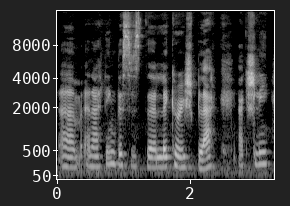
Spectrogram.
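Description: A woman's voice: medium pitch, fairly even intonation, moderate pace, gravelly, slight background noise. A woman with a South African accent whose first language is Afrikaans, chatting with frequent laughs in a craft voice-over. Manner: chatty, laughs often between phrases. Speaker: Bible journaling channel host. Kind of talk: voice-over narrating a craft process.

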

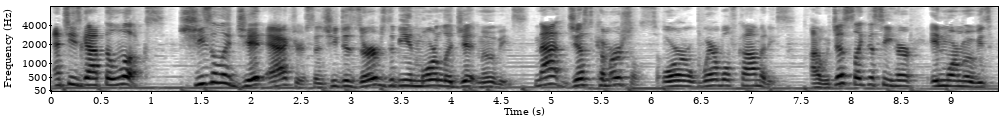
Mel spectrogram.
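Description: High-voiced man giving casual movie reviews. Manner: animated, conversational, sweary. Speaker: film reviewer. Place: small indoor room. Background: faint background music.

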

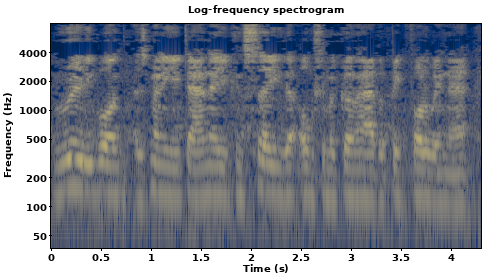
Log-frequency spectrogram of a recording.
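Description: A man's voice: medium pitch, little pitch movement, quick pace. An older man interviewing a player after a match, chatty and promotional, outdoors at a football ground. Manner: chatty, promotional, leading questions. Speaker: club interviewer. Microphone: handheld mic, camera at a distance. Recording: distant mic with crowd noise.

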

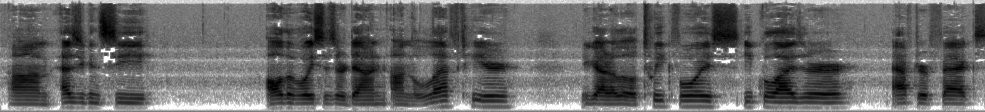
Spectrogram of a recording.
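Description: A man presenting a tech tutorial in a casual, informal, unscripted way, halting as he explains each step. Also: mid-range voice, poor audio.

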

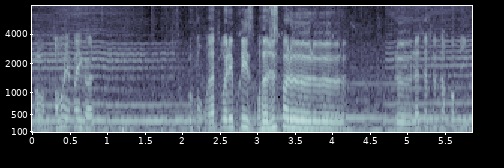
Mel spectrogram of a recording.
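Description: A man's voice: sits high, steady tone, fast, music in the background. A young man chatting casually outdoors as a riding companion, picked up by an action camera. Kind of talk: casual chat. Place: outdoors on the road and trails.

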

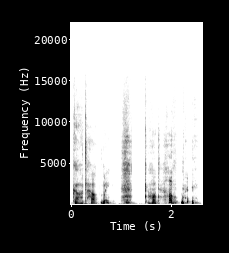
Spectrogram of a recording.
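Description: A man's voice: a little high, lively intonation, slow, husky, no echo, clean studio sound, full character voice. An actor playing an anguished working man confessing to a theft in a dramatic audiobook, telling his story with self-pity. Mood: despairing.

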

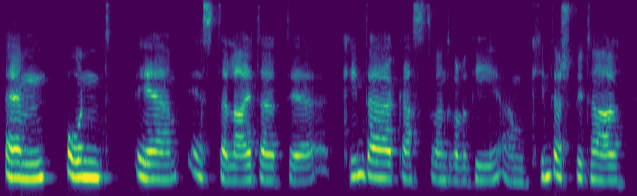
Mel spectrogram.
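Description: A man in his fifties from southern Germany introducing a speaker in a halting, collegial way over a video call. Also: sits high. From Swabia, southern Germany. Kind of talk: informal event introduction. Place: indoor room, on video call. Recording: dull lo-fi video call audio.

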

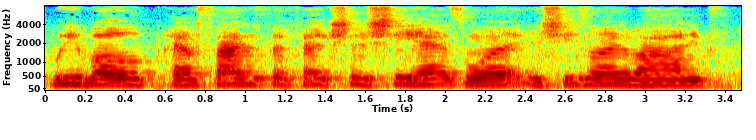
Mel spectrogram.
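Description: Young woman, raspy, hoarse, casual chatty vlogger, camera mic at home, faint hiss. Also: medium pitch, level tone, a little fast, rough recording. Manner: chatty, addresses viewers directly. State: hoarse from a sinus infection. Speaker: beauty vlogger. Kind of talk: casual makeup haul chat. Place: home room, indoors.

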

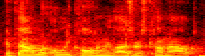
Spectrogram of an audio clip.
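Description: A man solemnly reciting liturgical hymn verses in a measured way, now and then stumbling over a word. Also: a little high, level tone, a bit bright. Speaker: reader of church liturgy. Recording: echoey, reverberant room.

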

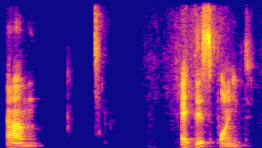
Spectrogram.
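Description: A man's voice: mid-range voice, very slow, breathy edge. Chatty man teaching a live painting lesson. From Israel. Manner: relaxed, chatty, frequent "uh" and repeated words. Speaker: watercolor art teacher. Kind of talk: live-stream painting lesson with chat replies. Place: home studio, indoors. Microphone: headset mic.

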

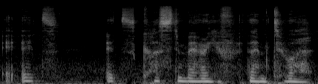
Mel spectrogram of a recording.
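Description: A man playing a shy, lovestruck young male vampire in an ASMR romance roleplay, stammering nervously in a soft, breathy, often whispered voice. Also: mid-range voice, steady tone, measured pace, natural voice. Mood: hesitant, shy. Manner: heavily stammering, hesitant, apologetic.

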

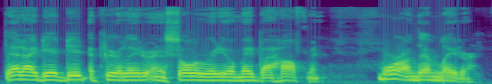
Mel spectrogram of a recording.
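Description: A man with a raspy voice, a collector giving conversational, scripted narration about technical history. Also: mid-range voice, normal speed, warm tone, poor audio. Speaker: radio collector and expert guest.

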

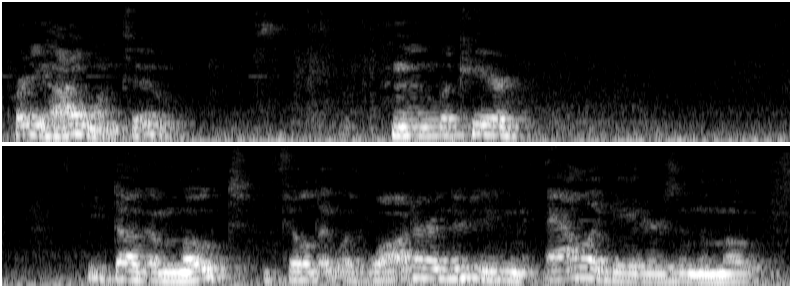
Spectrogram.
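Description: Mellow man reading a picture book aloud. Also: a little high, gravelly. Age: middle-aged. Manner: dramatic, suspenseful pauses. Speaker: school storyteller reading to children. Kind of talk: expressive picture-book read-aloud with asides to children. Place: small office, seated at desk. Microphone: camera across the desk. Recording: roomy office sound, faint background noise.

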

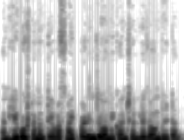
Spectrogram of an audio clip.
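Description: A man's voice: fairly high pitch, fairly even intonation, very fast, dark tone, close to an everyday voice. A man voicing a lovesick, brooding young village son in a cartoon, with a rural Maharashtrian accent and a repetitive way of talking. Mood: worried, determined. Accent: rural Maharashtrian Marathi. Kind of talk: cartoon comedy dialogue.

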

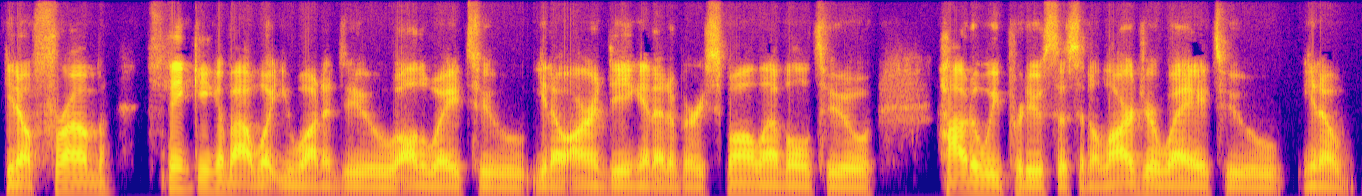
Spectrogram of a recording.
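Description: A very low-pitched man with a nasal voice, sounding sick with a cold. He rambles and restarts often as a guest on a video call, and his voice comes across dry and close. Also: fairly even intonation, moderate pace, a little mellow, dry recording. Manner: rambling, many fillers and restarts. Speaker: guest, pet nutrition company staff. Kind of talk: casual video call interview. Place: home office.

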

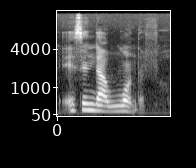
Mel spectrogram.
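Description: A woman acting out a sinister comic-book villain with a hushed, lowered voice. The villain is calm and coaxing, moving slowly and haltingly through each manipulative line.

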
